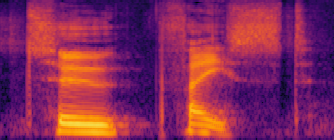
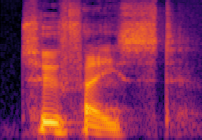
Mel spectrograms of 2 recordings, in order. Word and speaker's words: two-faced: very sibilant s sound at the end of face so that e d sounds like a T sound two-faced if you are two-faced you are insincere that's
